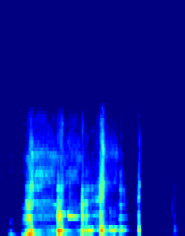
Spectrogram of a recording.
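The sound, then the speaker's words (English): A person coughing harshly in a short run of rough, throaty bursts that come in quick succession, followed by one last brief cough after a pause. “it's a nasty cough you've got there.”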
